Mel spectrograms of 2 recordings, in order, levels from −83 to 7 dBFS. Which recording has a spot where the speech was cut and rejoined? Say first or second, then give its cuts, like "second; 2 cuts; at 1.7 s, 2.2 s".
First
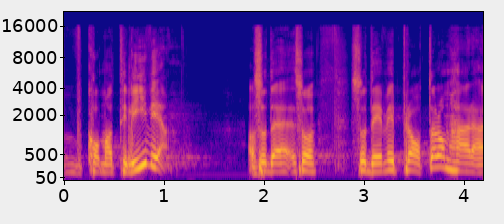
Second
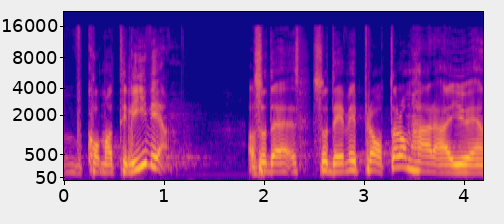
second; 1 cut; at 2.3 s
